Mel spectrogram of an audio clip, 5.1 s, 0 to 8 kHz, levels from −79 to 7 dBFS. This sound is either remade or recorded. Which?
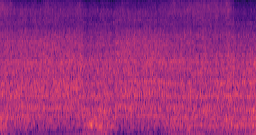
recorded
